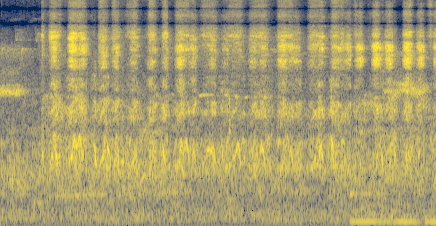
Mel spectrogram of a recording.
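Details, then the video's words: Northern flicker nestlings being fed by the male give a dense, raspy buzzing chorus of begging calls in rapid, uneven pulses, roughly two or three per second, with a faint low hum late on. "Northern Flicker Feeding Hatchlings"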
